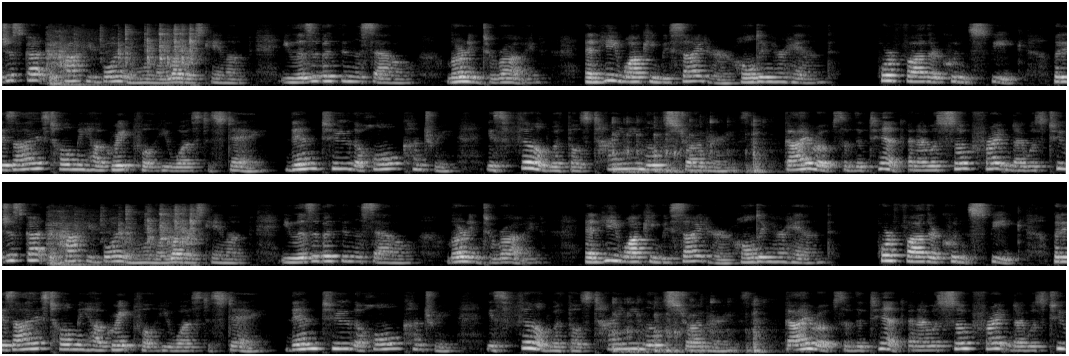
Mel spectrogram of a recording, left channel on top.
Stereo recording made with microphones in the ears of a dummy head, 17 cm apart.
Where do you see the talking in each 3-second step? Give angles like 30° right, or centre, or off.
40° left, 40° left, centre, 20° right, 30° left, 40° left, 40° left.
